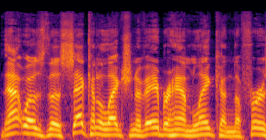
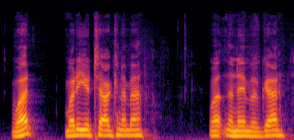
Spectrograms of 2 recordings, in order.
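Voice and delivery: ordinary delivery

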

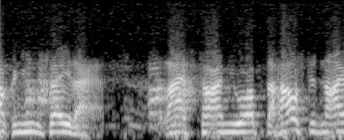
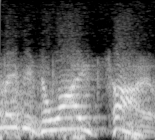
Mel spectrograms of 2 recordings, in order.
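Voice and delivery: normal talking voice

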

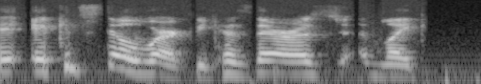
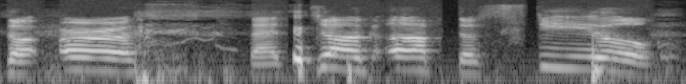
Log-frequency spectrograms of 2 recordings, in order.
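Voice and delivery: high, slow, sing-song robot poem; droid poetry slam; 7 semitones higher, slower than usual. Pretend. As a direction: recite it like a solemn robot poet. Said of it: "That's my droid poetry slam".

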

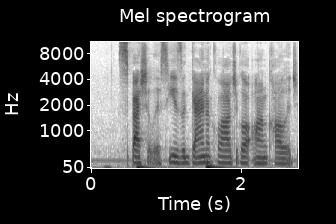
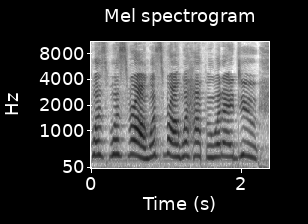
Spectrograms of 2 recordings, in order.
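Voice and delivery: panicked doctor; 11 semitones higher, 7 dB louder than usual. Retold or imitated. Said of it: "and he's like".

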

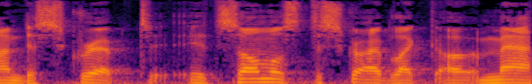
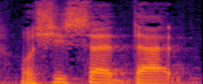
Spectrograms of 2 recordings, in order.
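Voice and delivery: ordinary talk

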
